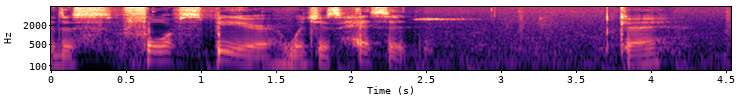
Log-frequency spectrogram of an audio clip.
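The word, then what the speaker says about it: Chesed: as it is represented in the sphere of hesset if you look at the word hesit it is c-h-e-s-e-d just take the root c-h-e-s although we pronounce it hesit it's still chess okay the chest of osiris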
